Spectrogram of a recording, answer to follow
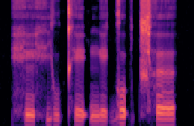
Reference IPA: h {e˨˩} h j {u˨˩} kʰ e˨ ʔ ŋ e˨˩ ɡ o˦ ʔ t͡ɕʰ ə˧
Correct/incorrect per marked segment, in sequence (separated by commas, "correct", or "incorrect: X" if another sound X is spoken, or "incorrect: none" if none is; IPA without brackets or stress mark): incorrect: ẽ˨˩, correct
